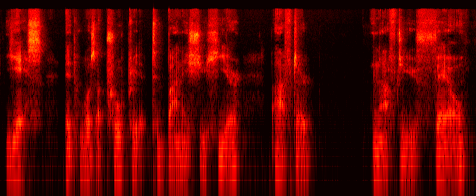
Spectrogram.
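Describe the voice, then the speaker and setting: A man's voice: deep voice, takes it slowly, gravelly, breathy edge, heavily acted. A man voicing the devil as a formal, condescending and menacing figure. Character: the devil, suave, menacing, all-knowing male.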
